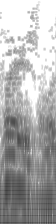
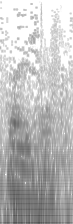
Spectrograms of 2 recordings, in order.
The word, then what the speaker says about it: Wesel: Well, up to the river, when we got to the river, I think they pronounce it Wesel as if the W is a V. I think it's Wesel, the Germans pronounce it.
